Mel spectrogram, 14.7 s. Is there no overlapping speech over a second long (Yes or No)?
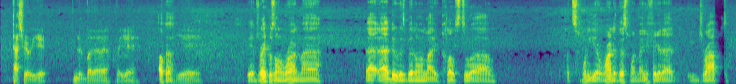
Yes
